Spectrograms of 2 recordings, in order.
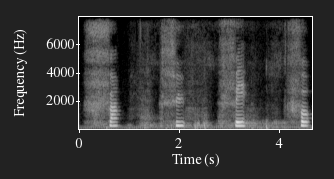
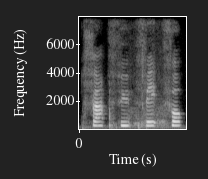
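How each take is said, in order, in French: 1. Les syllabes sont prononcées lentement et allongées. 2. Les syllabes sont prononcées rapidement et naturellement.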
